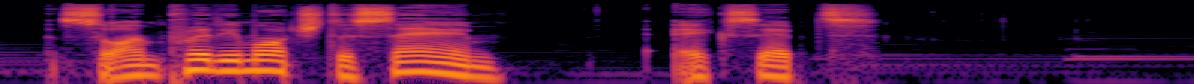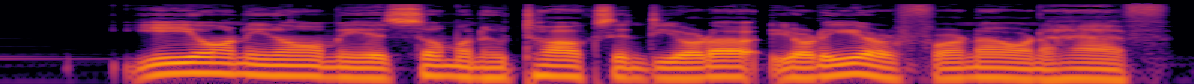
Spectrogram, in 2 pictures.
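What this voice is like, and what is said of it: Neutral Limerick City accent. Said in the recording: “my accent isn't even a strong Limerick accent. It's a pretty neutral Limerick City accent”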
